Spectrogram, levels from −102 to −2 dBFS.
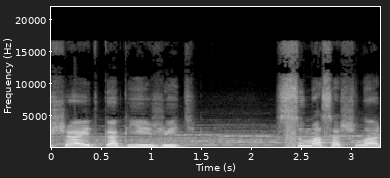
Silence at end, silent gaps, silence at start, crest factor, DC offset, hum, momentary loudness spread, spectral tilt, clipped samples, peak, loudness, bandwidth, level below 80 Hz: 0 s; none; 0 s; 16 dB; 0.4%; none; 17 LU; -4.5 dB/octave; under 0.1%; -4 dBFS; -20 LUFS; 17 kHz; -56 dBFS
